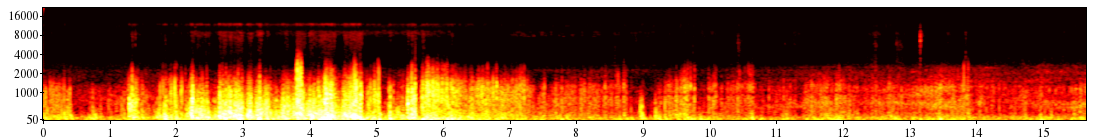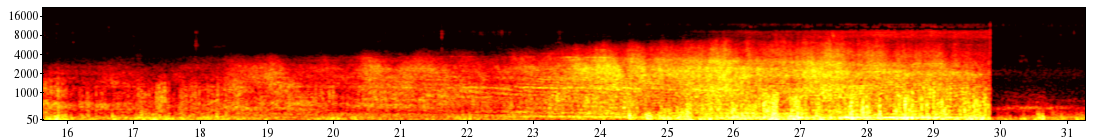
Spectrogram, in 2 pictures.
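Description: Fixed-wing firefighting air tanker flying over, its engines a steady drone that grows louder over the last several seconds. Gusts of wind noise on the microphone in the first few seconds.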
